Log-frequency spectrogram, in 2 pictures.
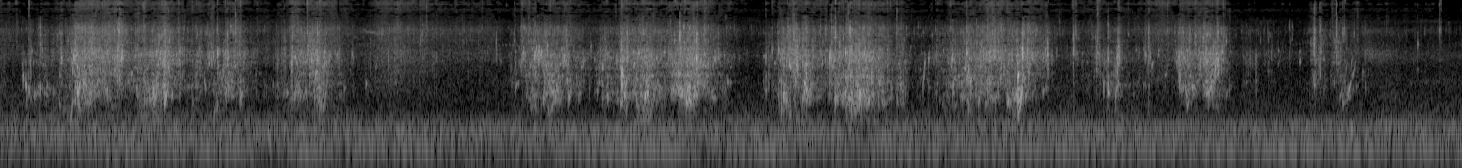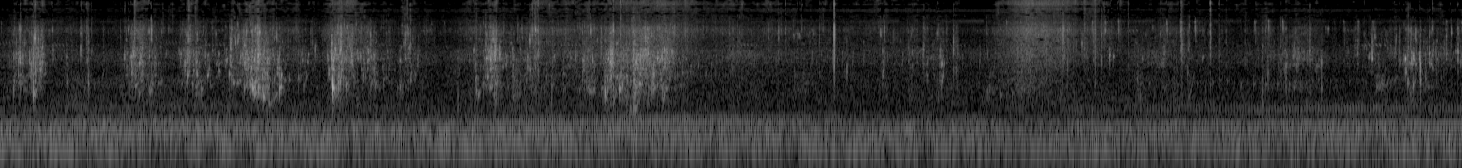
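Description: Bare feet sloshing and splashing through shallow water over mud, in irregular bursts that thin out about two-thirds of the way through. A steady low hum runs underneath.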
